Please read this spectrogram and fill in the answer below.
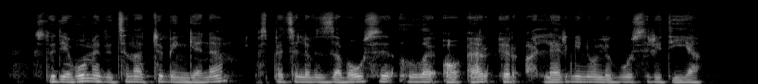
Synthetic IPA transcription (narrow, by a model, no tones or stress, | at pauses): st̪ʊd̪ʲɪjɛʋoːmʲɛd̪ʲɪt̪sʲɪnɑt̪ʲʊbʲɪŋʲɡʲɛnʲɛ | sʲpʲɛt̪sʲɛlʲɪʋʲɪzɐʋɐʊsʲɪlˠɛʔɔʔɛɾɪɾɐlʲɛɾʲɡʲɪnʲuːlʲɪɡuːsʲɾʲɪt̪ʲiːjɛ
